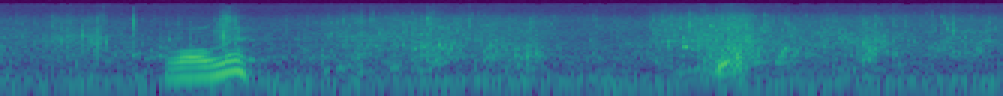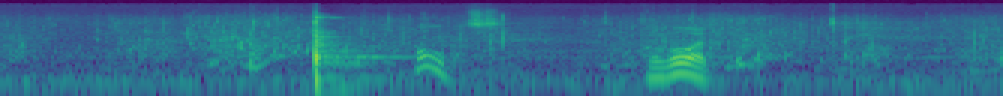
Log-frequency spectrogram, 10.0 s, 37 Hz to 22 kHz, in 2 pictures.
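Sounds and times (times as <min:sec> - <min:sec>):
small waves lapping against a pier: 0:00.0 - 0:10.0
water slosh: 0:01.6 - 0:07.4.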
